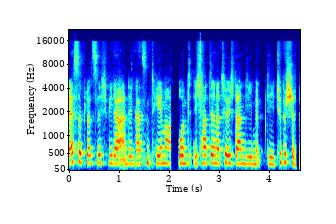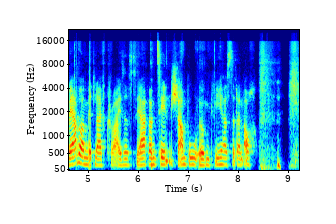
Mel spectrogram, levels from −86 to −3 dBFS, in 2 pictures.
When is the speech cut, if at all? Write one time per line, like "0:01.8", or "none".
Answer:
0:02.0

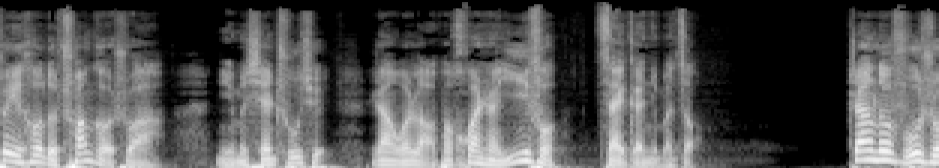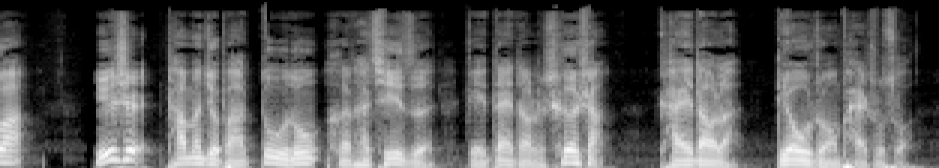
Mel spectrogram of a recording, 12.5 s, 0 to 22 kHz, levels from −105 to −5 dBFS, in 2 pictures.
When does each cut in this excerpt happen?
0:06.8
0:08.2

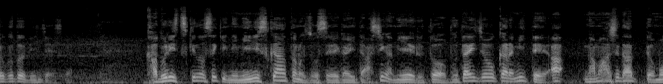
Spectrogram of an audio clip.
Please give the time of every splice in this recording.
0:01.4

